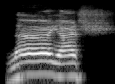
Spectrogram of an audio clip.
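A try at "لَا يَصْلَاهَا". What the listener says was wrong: Nah, bukan la yash Bapak. La yas. Dia seperti sin. Makhrajnya seperti sin. Akan tapi dia ditebalkan. Naiknya suara ke langit-langit. La yaslaha.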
